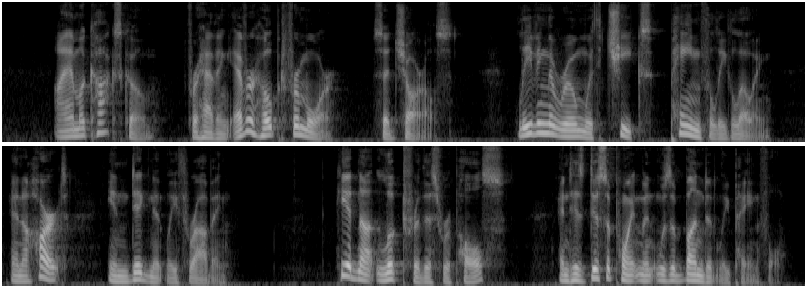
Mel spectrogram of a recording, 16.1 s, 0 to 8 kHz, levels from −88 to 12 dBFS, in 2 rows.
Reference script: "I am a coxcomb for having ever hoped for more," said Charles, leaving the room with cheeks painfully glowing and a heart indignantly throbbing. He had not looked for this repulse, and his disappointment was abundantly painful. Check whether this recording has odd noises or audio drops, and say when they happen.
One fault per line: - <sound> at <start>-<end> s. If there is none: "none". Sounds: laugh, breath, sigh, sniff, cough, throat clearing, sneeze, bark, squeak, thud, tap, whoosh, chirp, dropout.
none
